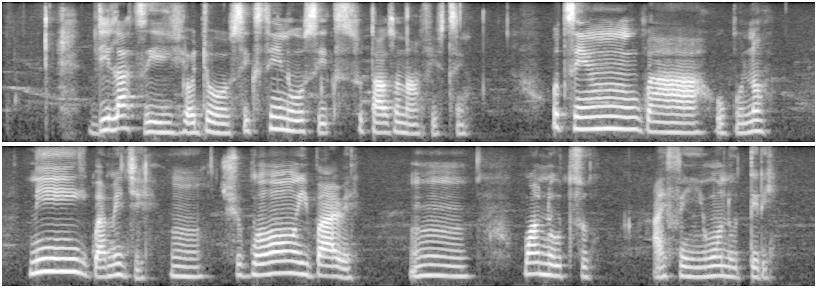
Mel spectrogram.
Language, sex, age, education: Yoruba, female, 15-29, tertiary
